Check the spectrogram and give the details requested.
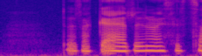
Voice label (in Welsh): "geer" Welsh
